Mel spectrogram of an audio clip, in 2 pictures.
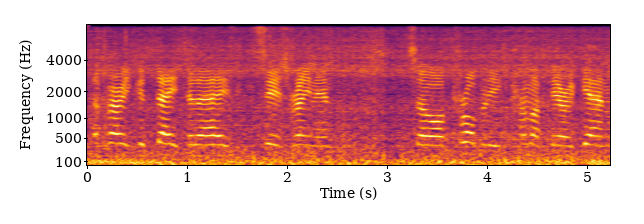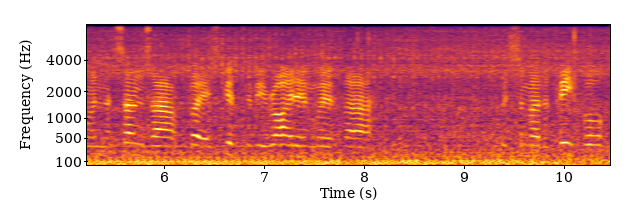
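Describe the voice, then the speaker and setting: Loud background noise fills the clip, though the sound is dry with no echo. The pace is moderate. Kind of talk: casual vlog chat. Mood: mildly disappointed about weather. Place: motorbike.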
